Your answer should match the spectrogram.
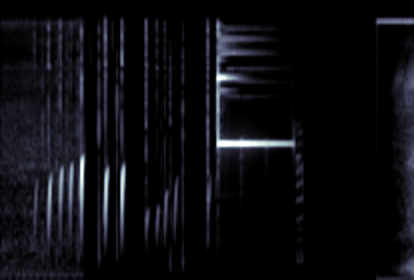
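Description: Edited-in cartoon sound effects: a quick run of about a dozen short bloops, each rising in pitch. These are followed by a single bright ding that rings for under a second and then cuts off.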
